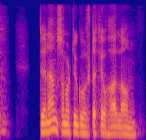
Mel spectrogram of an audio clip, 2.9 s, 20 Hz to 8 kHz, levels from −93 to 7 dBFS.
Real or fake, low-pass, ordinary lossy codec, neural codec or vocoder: fake; 7.2 kHz; AAC, 32 kbps; codec, 16 kHz, about 1 kbps, DyCAST, with the encoder's durations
